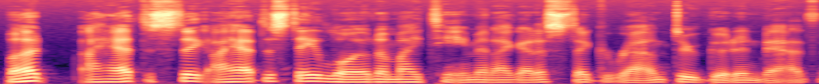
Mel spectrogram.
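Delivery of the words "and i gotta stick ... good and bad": ordinary delivery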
